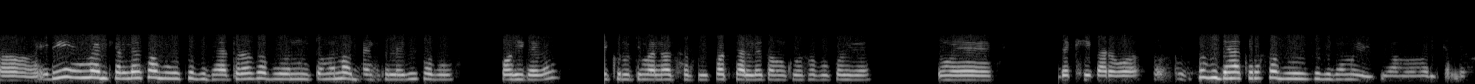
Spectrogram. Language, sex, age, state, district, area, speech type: Odia, female, 45-60, Odisha, Angul, rural, conversation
